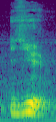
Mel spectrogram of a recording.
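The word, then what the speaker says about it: Е: La Ye è un po' particolare perché all'inizio di una parola si legge come ye, con ye all'inizio, ye. Però quando sta dopo una consonante suona come una E normalissima italiana.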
